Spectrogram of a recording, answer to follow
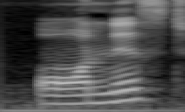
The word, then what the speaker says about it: honest: mp he is an honest man again honest h is silent so sound of wobble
